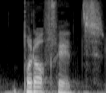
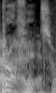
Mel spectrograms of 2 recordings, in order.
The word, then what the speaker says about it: Prophets: Bueno, el supergrupo formado por miembros de Rage Against the Machine, Cypress Hill y Public Enemy, Profesor Profets, los profes de la rabia, les voy a llamar así.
